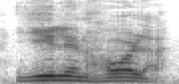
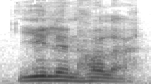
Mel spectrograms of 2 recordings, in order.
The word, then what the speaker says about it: Gyllenhaal: pronounce his name and he said the correct pronunciation i think was yellin hala ye lin holla i love that jake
